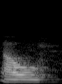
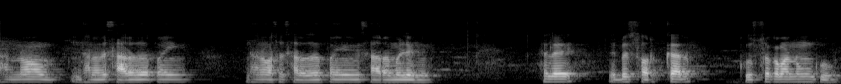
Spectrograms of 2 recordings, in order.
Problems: constant background noise, continuous background conversations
